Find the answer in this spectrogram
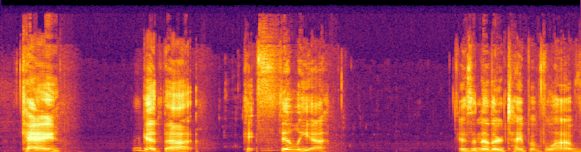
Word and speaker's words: philia: Philia is another type of love. What do you think philia would mean? I had an aunt named Ophelia. Philia, I don't know, like affiliate.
